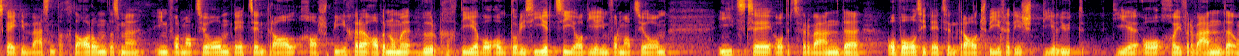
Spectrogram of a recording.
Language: Swiss German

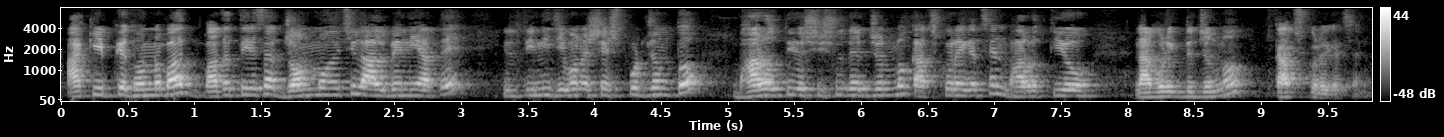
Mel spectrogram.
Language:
Bangla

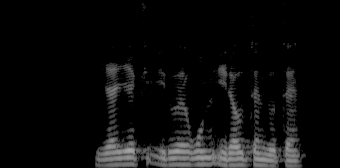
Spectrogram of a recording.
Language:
Basque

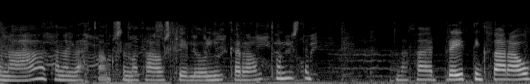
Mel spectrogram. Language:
Icelandic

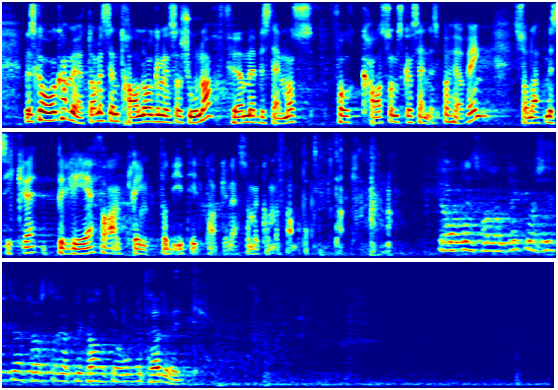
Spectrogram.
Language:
Norwegian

